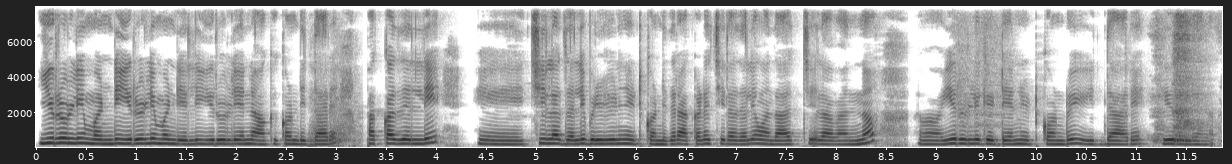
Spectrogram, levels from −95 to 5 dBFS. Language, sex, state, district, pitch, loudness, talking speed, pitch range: Kannada, female, Karnataka, Mysore, 225 Hz, -22 LUFS, 115 wpm, 210-240 Hz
